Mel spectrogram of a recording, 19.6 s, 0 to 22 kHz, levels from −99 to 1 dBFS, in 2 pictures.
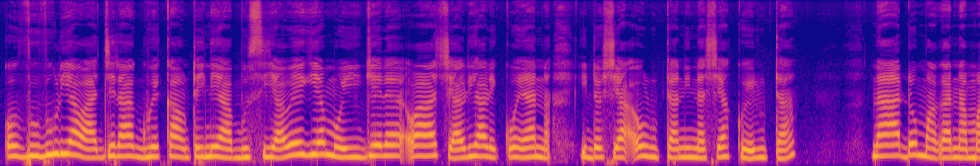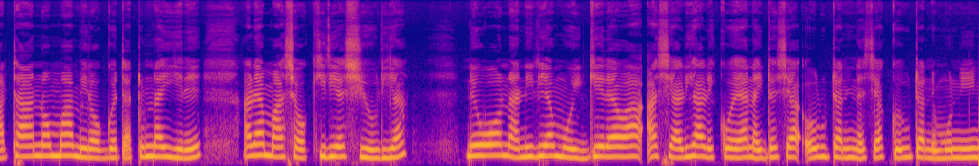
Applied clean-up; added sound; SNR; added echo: none; none; none; none.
